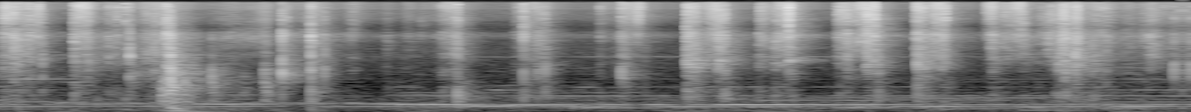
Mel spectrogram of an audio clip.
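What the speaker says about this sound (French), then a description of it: "On va tirer donc avec le tarot de l'amour" A tarot deck of love cards is shuffled and a card drawn, giving quick soft riffles and slaps of card stock close by, fairly quiet and without speech.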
